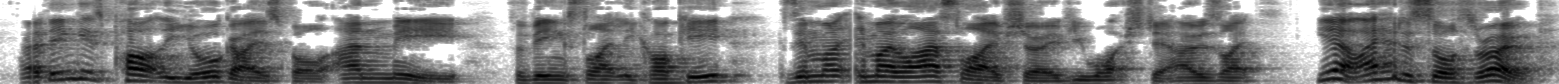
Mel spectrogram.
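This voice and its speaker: A British man with a medium-pitched voice hosts a casual livestream, rambling and poking fun at himself. His voice is slightly croaky and froggy as it recovers from being lost.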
